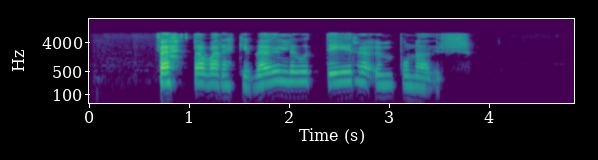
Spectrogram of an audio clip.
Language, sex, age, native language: Icelandic, female, 40-49, Icelandic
